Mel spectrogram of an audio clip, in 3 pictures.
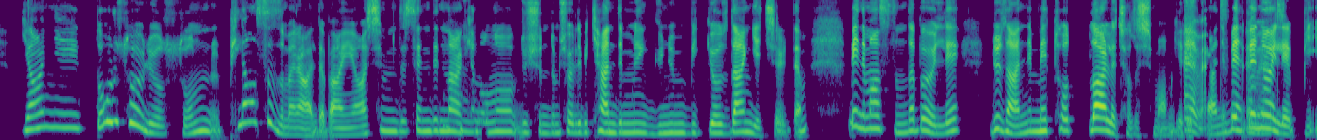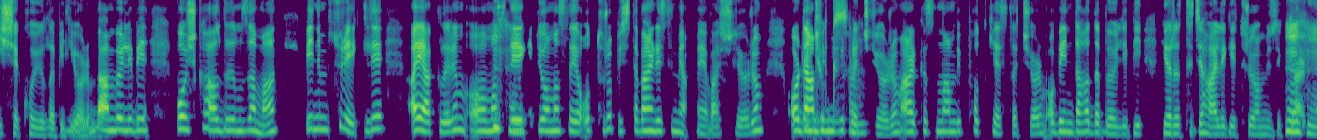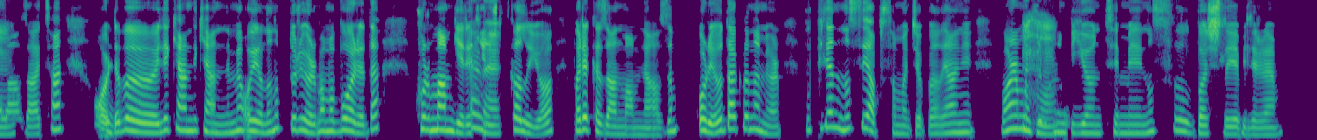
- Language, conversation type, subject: Turkish, advice, İş ile yaratıcılık arasında denge kurmakta neden zorlanıyorum?
- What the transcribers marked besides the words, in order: tapping; other noise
